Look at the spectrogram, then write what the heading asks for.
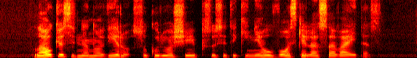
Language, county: Lithuanian, Utena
